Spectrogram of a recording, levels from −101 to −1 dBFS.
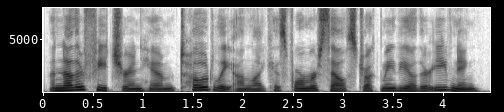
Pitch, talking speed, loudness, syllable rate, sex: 190 Hz, 190 wpm, -17 LUFS, 6.1 syllables/s, female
